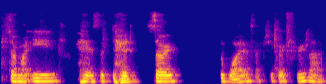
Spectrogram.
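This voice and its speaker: A somewhat breathy man with an Australian accent, fairly high pitch and a dark, mellow tone, in monotone, flat intonation at a fairly slow pace. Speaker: deaf actor. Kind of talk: podcast interview.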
